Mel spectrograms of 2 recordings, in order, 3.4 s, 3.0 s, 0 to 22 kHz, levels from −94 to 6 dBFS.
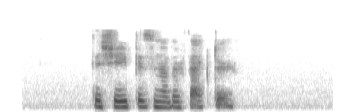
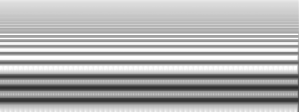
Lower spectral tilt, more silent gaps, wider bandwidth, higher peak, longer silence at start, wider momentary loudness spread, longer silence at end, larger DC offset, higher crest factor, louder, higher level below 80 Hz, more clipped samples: first, -4.5 dB/octave vs 1 dB/octave; neither; second, 7.6 kHz vs 12.5 kHz; second, -18 dBFS vs -6 dBFS; first, 0.95 s vs 0 s; first, 10 LU vs 0 LU; first, 1 s vs 0 s; neither; first, 18 dB vs 6 dB; second, -33 LUFS vs -12 LUFS; about the same, -86 dBFS vs under -90 dBFS; neither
